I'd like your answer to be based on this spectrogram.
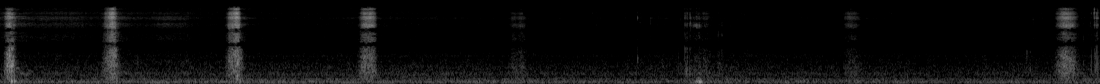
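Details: Dog with a very bad cough, vet-diagnosed asthma on steroid and bronchodilator; owner suspects congestive heart failure; swollen abdomen, trouble walking: run of short, harsh cough bursts, loud then fading, in a quiet room.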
